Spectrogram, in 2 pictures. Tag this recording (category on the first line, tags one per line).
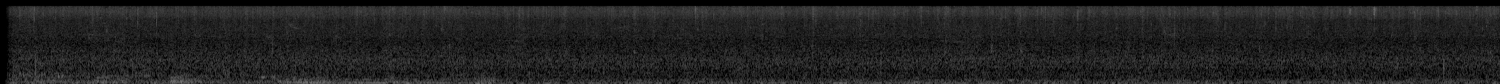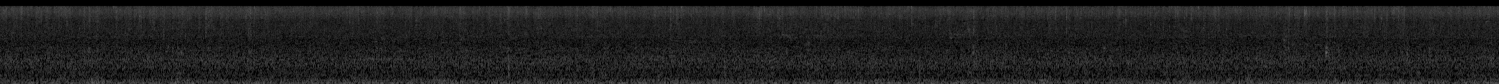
Soundscapes > Nature
field-recording
nature
rain
storm
thunder
thunderstorm
weather
wind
